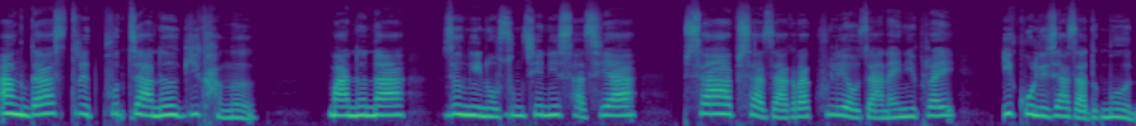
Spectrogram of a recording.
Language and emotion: Bodo, fearful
